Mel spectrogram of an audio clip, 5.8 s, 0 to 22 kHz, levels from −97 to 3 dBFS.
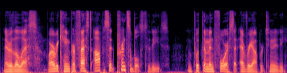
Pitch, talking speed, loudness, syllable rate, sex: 110 Hz, 155 wpm, -21 LUFS, 7.1 syllables/s, male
